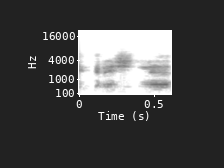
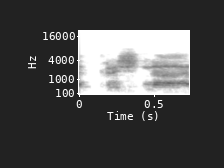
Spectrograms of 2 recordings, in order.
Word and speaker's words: कृष्ण: मैं बता देता हूँ प्रभु जी, इसका सही उच्चारण है हरे कृष्ण। ये कृष्णा नहीं बोलना है प्रभु जी। जो फॉरेनर्स हैं या कुछ लोग जो हैं वो कृष्णा रामा बोलते हैं, गलत उच्चारण है।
